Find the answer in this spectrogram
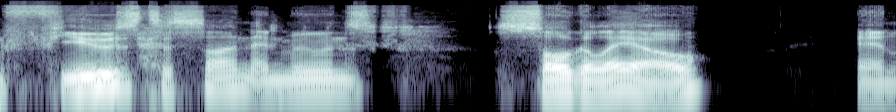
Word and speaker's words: Solgaleo: Can I at least ask, did I pronounce those two names correctly? Solgaleo and Lunala, yes.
